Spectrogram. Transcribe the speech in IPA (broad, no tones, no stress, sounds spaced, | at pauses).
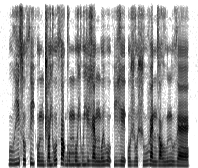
u ɣ i s o θ i ʔ o n d͡ʒ ɒ j o θ ɒ ɡ o m o j u j e ɣ æ ŋʷ e β o ʔ i ɣ e ʔ o ʒ o ʃ u β æ n z ɒ ɣ u n u ð æ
